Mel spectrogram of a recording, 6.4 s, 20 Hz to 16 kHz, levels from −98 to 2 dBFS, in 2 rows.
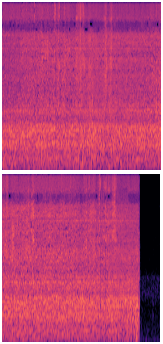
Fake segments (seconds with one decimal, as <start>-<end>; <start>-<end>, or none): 1.5-2.8; 5.3-5.9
